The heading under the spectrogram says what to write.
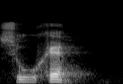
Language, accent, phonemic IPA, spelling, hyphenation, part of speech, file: German, Austria, /ˈzuːxə/, Suche, Su‧che, noun / proper noun, De-at-Suche.ogg
- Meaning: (noun) search; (proper noun) German name of any of several villages, including three in what is now Poland and two in Ukraine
